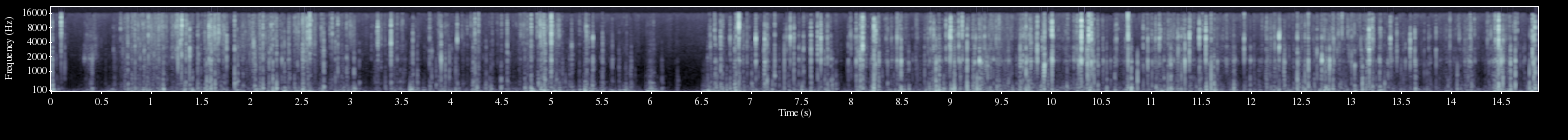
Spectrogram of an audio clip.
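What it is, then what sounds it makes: Crinkling plastic film. Fingertips and palms press and rub thin clear plastic film wrapped around a binaural microphone, making a dense, steady crinkling and crunching with a deep, muffled low end and sharp, bright crackles. The sound stays the same throughout, with only a brief quiet dip around six seconds.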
